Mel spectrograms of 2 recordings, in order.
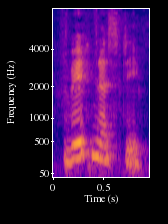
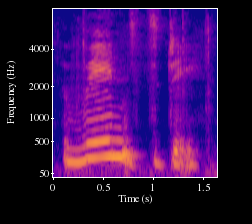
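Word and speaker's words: Wednesday: तो उसका जो डी है ना वो साइलेंट है, उसको इस्तेमाल नहीं करना है हम लोगों को, तो उसको करेंगे वेन्सडे, वेन्सडे, ज की आवाज आएगी, डी की आवाज नहीं आएगी, वेन्सडे, ये इसका राइट तरीका है, वेन्सडे।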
